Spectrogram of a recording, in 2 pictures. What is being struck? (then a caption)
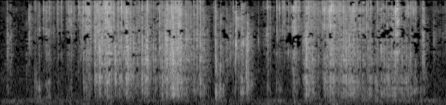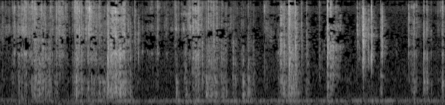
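Bar of soap shaved with a knife blade. A utility knife blade scrapes and shaves the surface of a solid green bar of soap held in the palm, peeling off fine shavings. The sound is a quiet, bright, crinkly scraping that comes in repeated bursts with brief pauses between strokes, with very little low end.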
